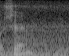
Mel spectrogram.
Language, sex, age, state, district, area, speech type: Malayalam, male, 45-60, Kerala, Alappuzha, urban, spontaneous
